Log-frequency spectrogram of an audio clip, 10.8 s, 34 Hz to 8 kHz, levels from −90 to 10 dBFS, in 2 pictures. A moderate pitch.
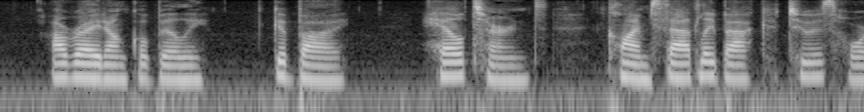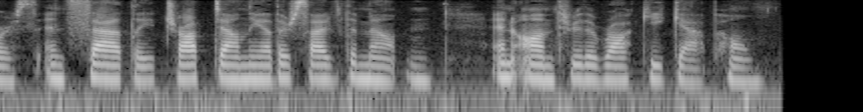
Yes: medium, 165 Hz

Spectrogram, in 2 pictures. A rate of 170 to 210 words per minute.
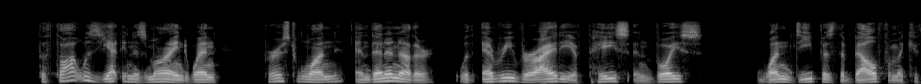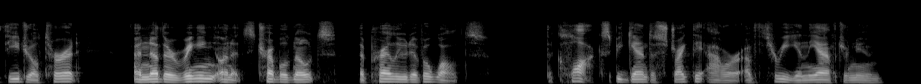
Yes: average, 175 wpm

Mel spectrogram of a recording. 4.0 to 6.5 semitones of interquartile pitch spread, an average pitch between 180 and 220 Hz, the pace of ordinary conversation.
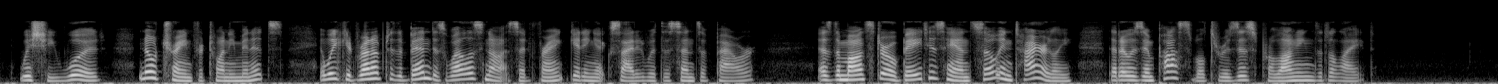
Yes: average, 4.8 semitones; high, 190 Hz; average, 185 wpm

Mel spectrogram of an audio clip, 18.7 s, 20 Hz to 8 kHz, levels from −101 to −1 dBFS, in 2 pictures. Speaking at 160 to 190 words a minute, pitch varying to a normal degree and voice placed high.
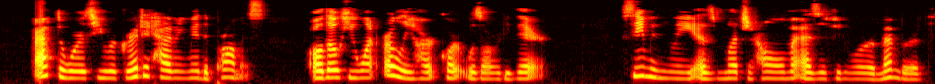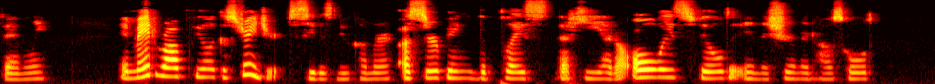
Yes: average, 165 wpm; average, 3.1 semitones; high, 235 Hz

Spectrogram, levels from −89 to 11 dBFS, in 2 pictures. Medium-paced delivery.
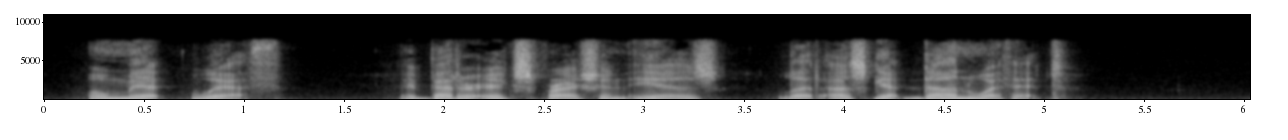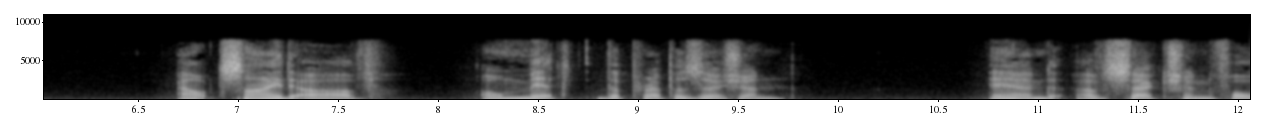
No: slow, 95 wpm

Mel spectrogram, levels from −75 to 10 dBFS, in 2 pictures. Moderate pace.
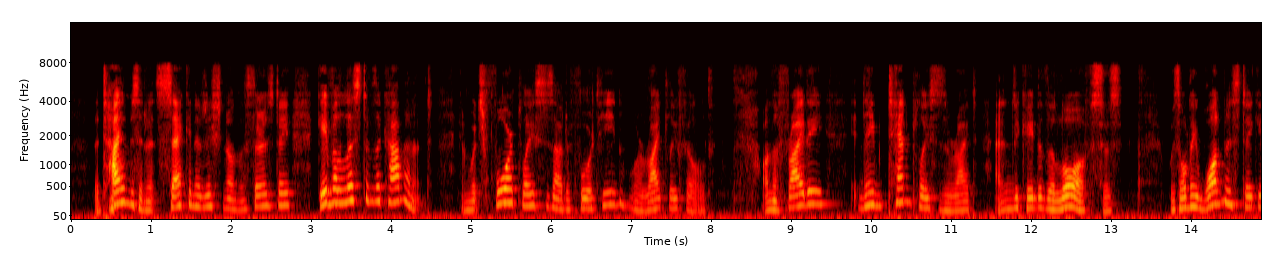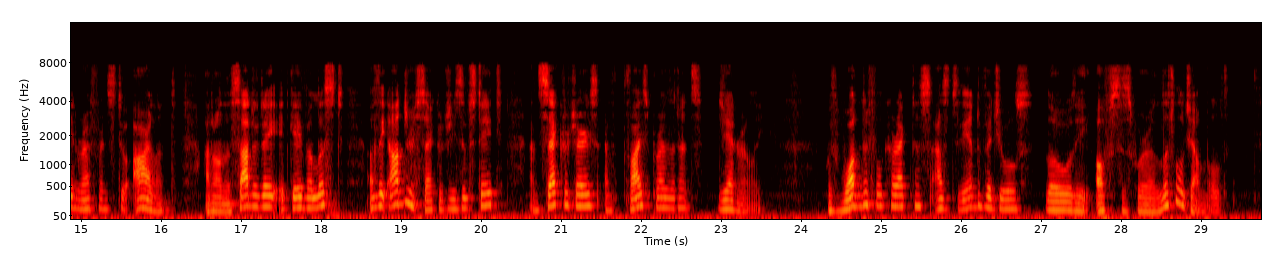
Yes: average, 160 wpm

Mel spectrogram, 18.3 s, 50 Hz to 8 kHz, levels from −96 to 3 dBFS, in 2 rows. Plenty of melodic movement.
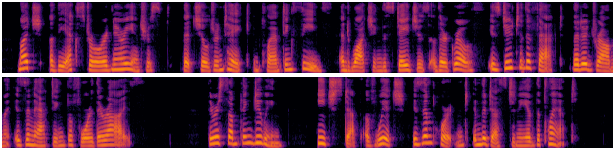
Yes: wide, 5.8 semitones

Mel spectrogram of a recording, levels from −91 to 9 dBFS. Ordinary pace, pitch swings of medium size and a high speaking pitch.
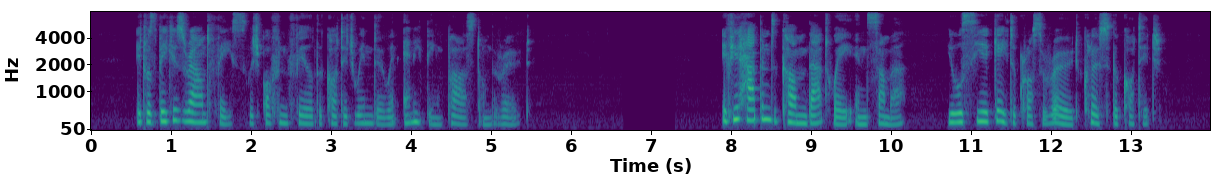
Yes: average, 165 wpm; average, 3.9 semitones; high, 200 Hz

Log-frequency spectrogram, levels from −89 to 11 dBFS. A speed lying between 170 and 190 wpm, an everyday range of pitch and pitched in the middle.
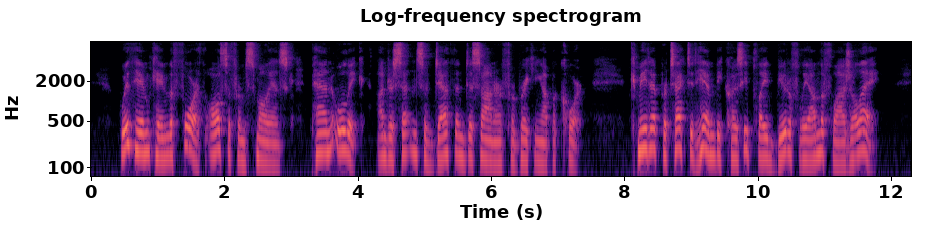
No: average, 150 wpm; average, 4.3 semitones; medium, 150 Hz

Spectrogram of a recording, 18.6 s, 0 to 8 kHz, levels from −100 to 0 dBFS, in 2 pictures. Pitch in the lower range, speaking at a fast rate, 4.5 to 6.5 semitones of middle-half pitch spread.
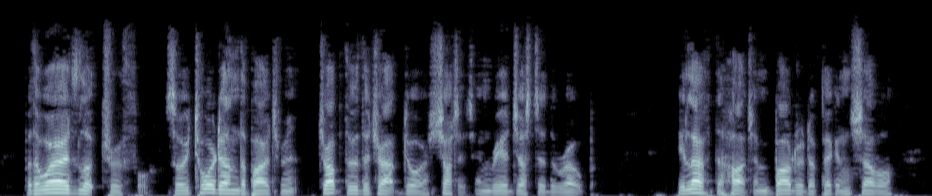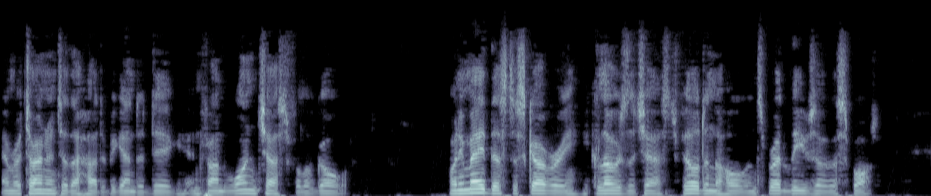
No: low, 120 Hz; fast, 215 wpm; average, 2.7 semitones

